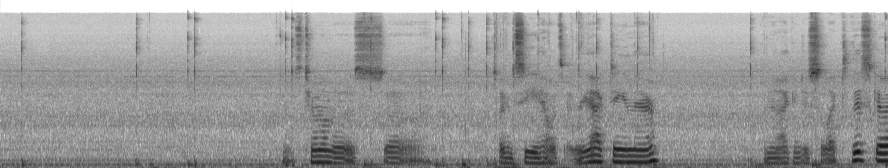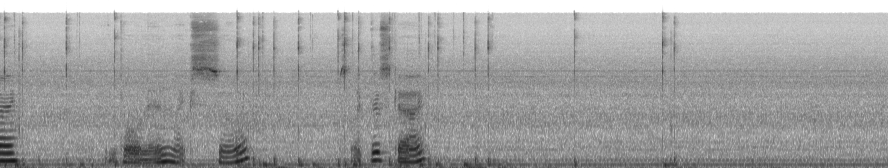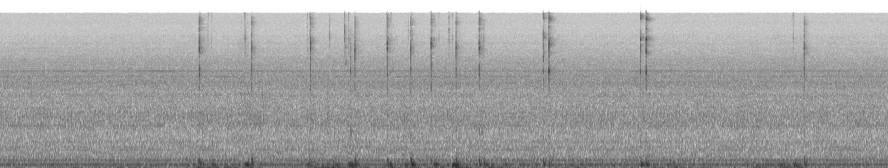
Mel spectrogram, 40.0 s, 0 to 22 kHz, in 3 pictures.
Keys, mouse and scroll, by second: 0.4-2.1 alt+middle drag, 2.8 click, 4.3 click, 5.5 click, 6.5 click, 7.1 alt+middle click, 7.4-7.7 middle drag, 8.1 F3, 8.7 middle click, 9.6-11.3 alt+middle drag, 12.2 click, 13.3 click, 13.7 alt+middle click, 15.1-16.9 drag, 17.1 middle click, 17.5 alt+middle click, 18.4 click, 18.7 alt+middle click, 19.8 alt+middle click, 20.5 alt+middle click, 22.0-23.3 drag, 23.5-29.6 alt+middle drag, 30.4 alt+middle click, 32.0 alt+middle click, 32.8 alt+middle click, 33.5 alt+middle click, 34.8 click, 36.3 click, 38.7-39.9 alt+middle drag.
